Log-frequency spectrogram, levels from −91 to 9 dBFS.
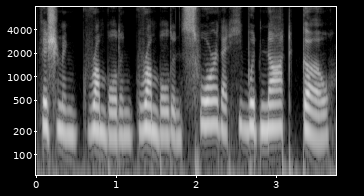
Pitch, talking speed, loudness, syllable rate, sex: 200 Hz, 190 wpm, -17 LUFS, 4.8 syllables/s, female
